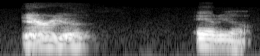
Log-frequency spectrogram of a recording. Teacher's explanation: the pronunciation of area you want to emphasize the first syllable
